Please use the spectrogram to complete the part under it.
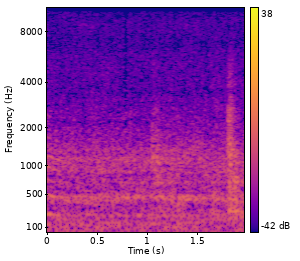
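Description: A swarm of honey bees buzzes around an old hive, a dense, continuous drone of many insects close by, with one louder bee passing near the end.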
